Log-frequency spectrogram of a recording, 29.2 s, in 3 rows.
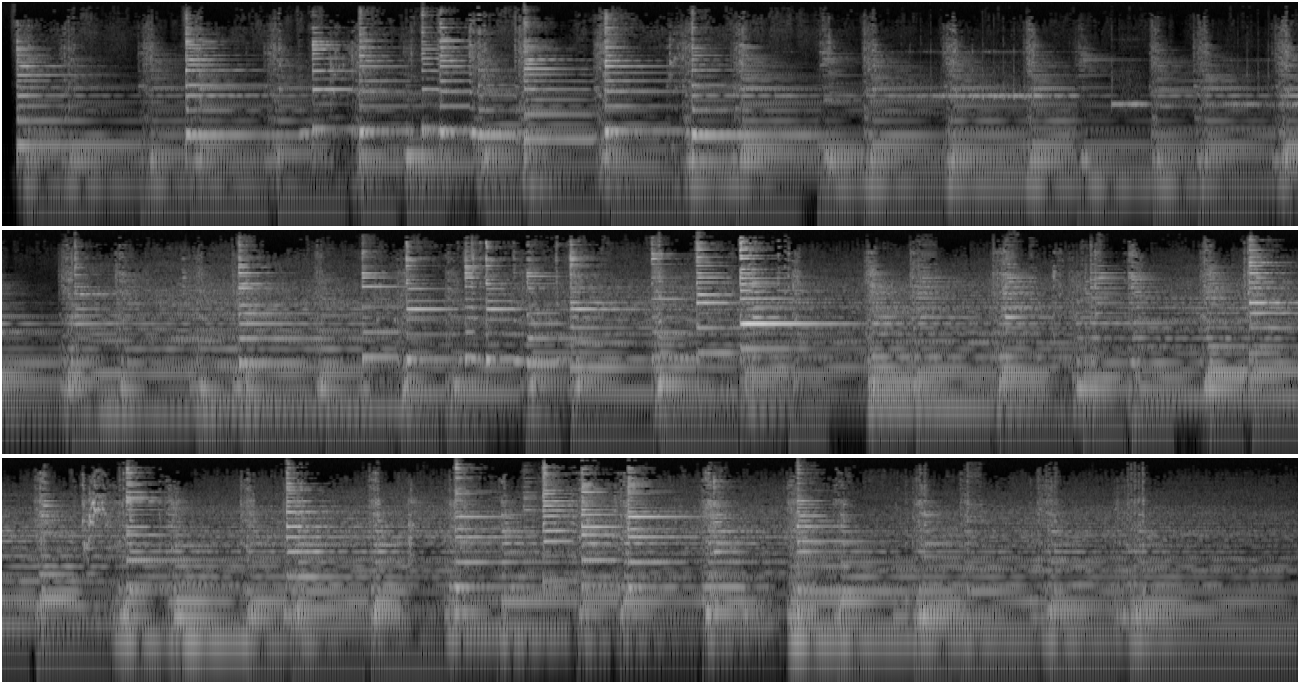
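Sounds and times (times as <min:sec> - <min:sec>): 
acoustic music: 0:00.0 - 0:29.1.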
